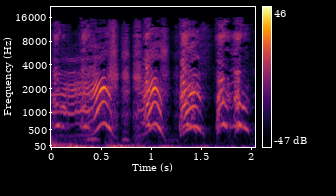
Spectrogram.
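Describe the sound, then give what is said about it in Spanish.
Dogs barking, about four loud, high-pitched yelping barks in quick succession with short gaps, with no talking over them. “¿Cómo estás ahí tú y los perros que están al lado tuyo?”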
